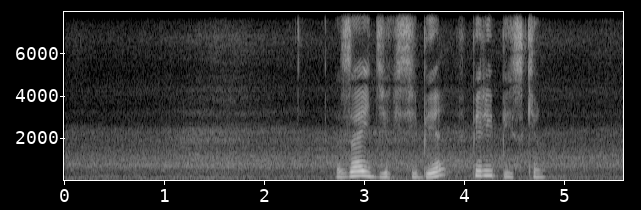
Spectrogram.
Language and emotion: Russian, neutral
